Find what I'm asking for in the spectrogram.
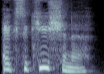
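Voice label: "executioner", British English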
